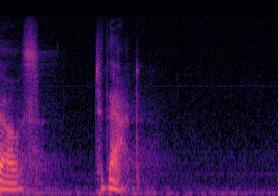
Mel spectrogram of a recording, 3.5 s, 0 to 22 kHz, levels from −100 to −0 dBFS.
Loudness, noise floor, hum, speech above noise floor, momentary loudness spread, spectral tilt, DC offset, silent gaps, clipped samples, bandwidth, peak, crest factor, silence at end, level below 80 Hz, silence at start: -39 LUFS; -68 dBFS; none; 31 dB; 22 LU; -5.5 dB/octave; under 0.1%; none; under 0.1%; 16 kHz; -18 dBFS; 24 dB; 1.55 s; -62 dBFS; 0 s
